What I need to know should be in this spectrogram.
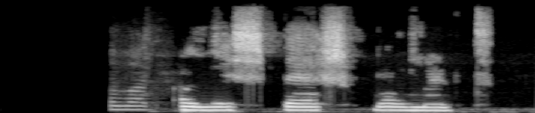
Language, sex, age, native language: Icelandic, female, 7, Icelandic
